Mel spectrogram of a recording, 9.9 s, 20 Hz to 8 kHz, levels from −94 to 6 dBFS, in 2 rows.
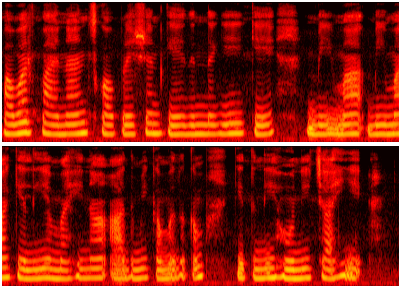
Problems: constant background noise, low volume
